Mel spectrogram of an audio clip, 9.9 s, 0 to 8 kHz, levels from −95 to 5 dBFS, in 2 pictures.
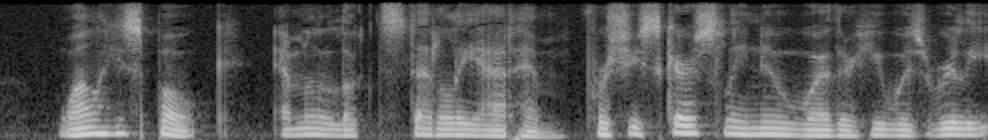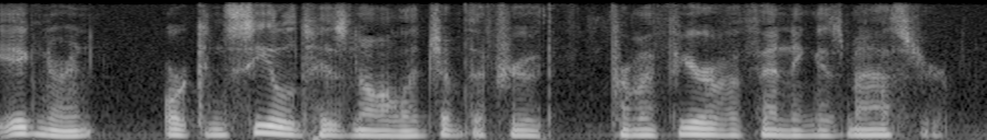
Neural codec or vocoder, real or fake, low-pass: none; real; 7.2 kHz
